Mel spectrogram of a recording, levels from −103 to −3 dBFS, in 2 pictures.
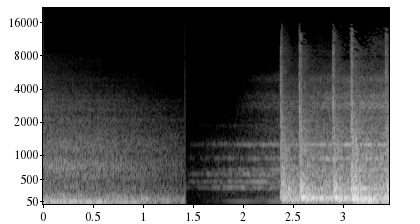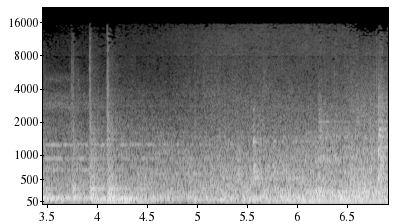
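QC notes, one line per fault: No faults heard anywhere in the audio.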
